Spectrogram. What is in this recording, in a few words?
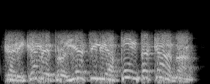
load HEAT, crew tanks italian; War Thunder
